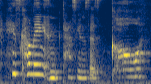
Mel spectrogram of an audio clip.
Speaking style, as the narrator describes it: he groans

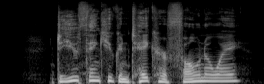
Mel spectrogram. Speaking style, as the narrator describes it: She whispered

